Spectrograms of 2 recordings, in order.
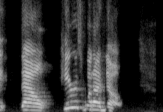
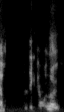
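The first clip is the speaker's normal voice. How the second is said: whispered aside; 10 dB quieter, faster than usual. Real, not acted. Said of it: "unvoiced reply".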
